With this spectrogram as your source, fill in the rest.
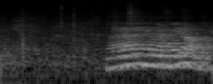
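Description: An elderly man sings loudly nearby.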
